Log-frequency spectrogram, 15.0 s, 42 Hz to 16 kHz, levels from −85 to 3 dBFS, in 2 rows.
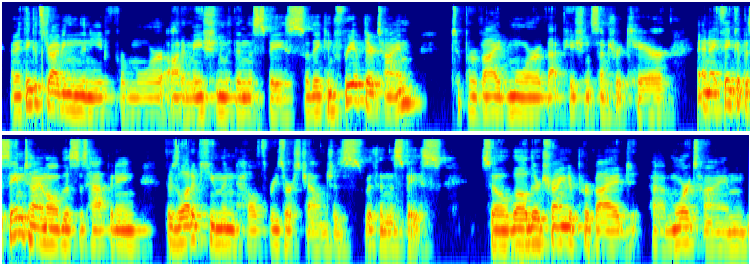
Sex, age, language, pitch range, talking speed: male, 30-49, English, 100-125 Hz, 235 wpm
